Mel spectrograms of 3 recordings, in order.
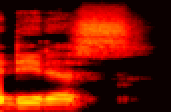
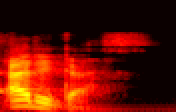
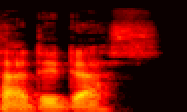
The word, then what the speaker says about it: adidas: yeah well if you ask the company themselves they would say adidas no that's what the American branch say the German branch where it's from is adidas that's added us because these is the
